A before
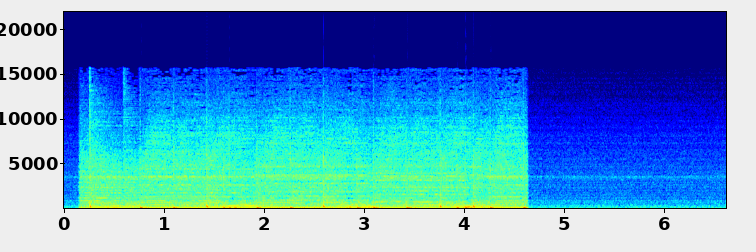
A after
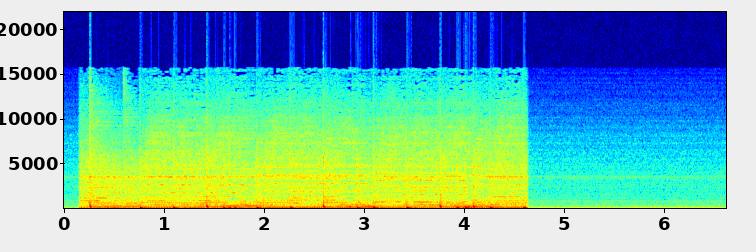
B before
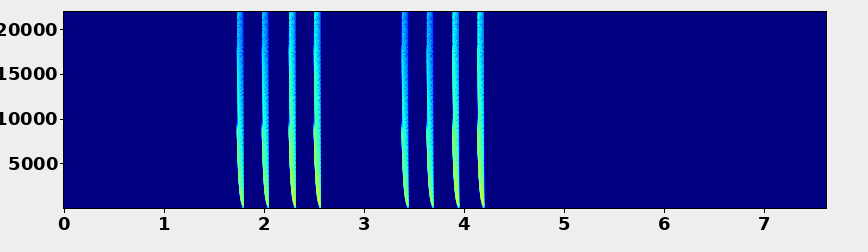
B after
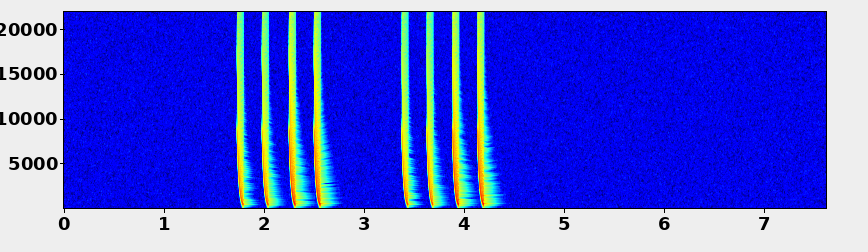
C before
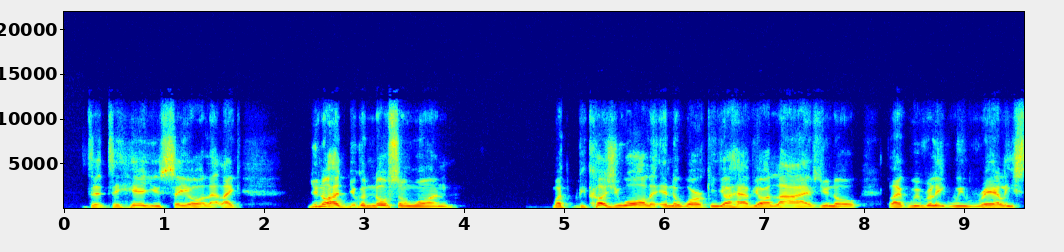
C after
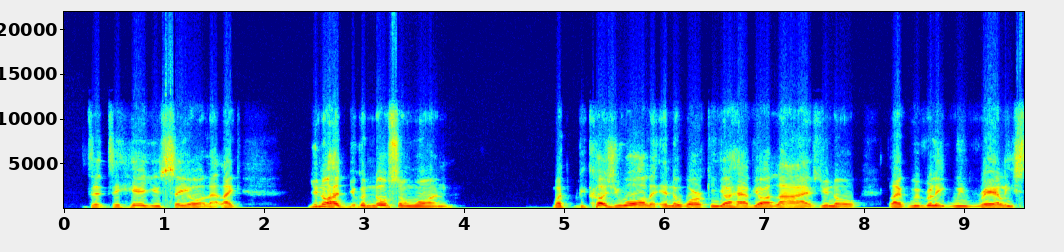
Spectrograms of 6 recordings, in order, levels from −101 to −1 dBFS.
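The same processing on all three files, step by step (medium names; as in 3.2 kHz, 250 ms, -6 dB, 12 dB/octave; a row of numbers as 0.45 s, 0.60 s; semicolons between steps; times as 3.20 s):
flange 0.59 Hz, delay 4 ms, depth 1.5 ms, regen +85%; in parallel at -3.5 dB: hysteresis with a dead band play -24 dBFS; on the sum: peak normalisation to -3 dBFS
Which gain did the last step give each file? +20.5 dB, +27.5 dB, +6.0 dB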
